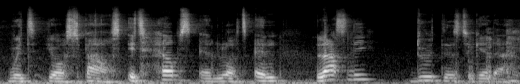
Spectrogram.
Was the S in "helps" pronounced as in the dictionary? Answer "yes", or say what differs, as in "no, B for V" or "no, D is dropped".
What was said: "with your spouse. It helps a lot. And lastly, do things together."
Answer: yes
